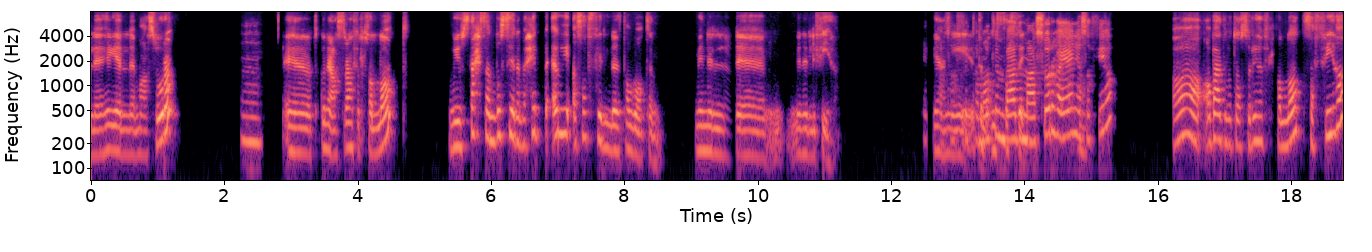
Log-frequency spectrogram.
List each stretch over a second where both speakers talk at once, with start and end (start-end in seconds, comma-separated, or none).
12.7-14.1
